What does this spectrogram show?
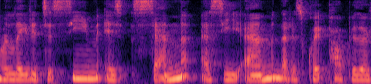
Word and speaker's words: Sem: You spell that S-I-E-M. And the other name related to SIEM is SEM, S-E-M.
